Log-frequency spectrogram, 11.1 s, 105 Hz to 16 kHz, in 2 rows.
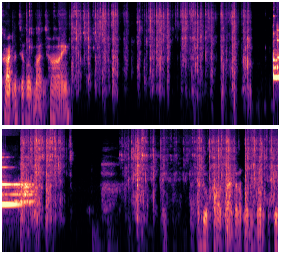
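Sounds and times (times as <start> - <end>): electronic notification chime: 5.4 - 6.2.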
